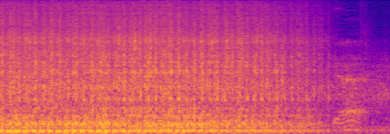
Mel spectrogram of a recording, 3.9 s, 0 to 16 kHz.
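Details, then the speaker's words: 1966 Continental V8, long stored, on first start and still cold: a rough idle with a sharp, rapid puffing tick on each firing pulse, then it dies. It is an exhaust leak up front; distributor cap and plug wires are suspected to need work. "Smoke coming out of the tailpipes though, that's good. There is an exhaust leak up front."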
